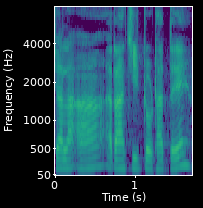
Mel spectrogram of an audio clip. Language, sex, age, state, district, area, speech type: Santali, male, 18-30, Jharkhand, East Singhbhum, rural, spontaneous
